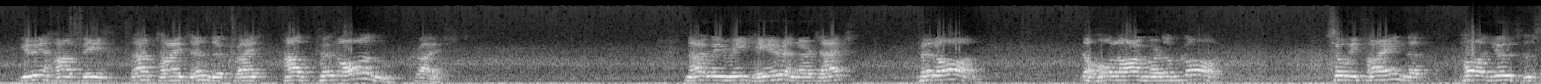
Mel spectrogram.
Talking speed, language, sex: 115 wpm, English, male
